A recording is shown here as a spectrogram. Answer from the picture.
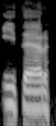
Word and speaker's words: ITER: the south of France, ITER, or as we would say it phonetically, ETER, the industrial application of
